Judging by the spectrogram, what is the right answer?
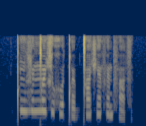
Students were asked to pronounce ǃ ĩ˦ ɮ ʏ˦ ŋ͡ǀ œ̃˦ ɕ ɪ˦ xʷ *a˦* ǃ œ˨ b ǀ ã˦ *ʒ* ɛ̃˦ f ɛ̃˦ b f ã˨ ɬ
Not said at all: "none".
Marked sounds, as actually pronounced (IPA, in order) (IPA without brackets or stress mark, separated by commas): a˦, ʃ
